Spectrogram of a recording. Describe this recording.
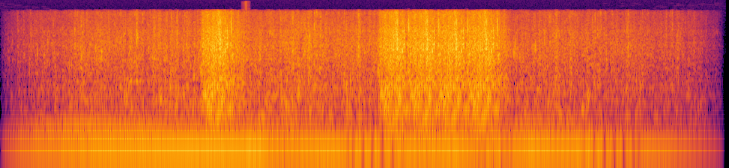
water combined
The sound of a babbling brook/ stream reinterpreted as a sonic splash of water, combined with the mellow ambiance of a lazy river.
babbling, water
